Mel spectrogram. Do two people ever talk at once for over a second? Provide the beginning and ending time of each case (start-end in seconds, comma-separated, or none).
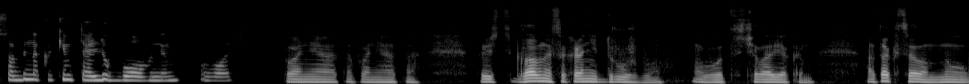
none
